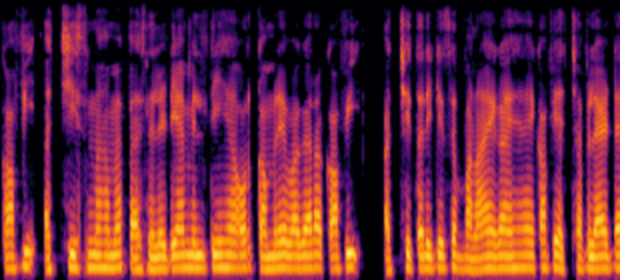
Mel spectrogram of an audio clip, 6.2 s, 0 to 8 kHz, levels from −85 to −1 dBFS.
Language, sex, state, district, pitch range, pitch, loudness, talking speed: Hindi, male, Uttar Pradesh, Jyotiba Phule Nagar, 130-140 Hz, 135 Hz, -14 LUFS, 205 wpm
